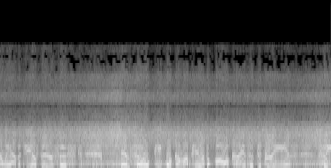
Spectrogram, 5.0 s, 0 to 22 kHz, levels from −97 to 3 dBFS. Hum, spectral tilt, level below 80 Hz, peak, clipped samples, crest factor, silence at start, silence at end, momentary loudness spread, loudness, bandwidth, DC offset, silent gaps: none; -1 dB/octave; -42 dBFS; 0 dBFS; under 0.1%; 14 dB; 0 s; 0 s; 4 LU; -13 LUFS; 16 kHz; under 0.1%; none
